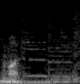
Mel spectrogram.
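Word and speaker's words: một: Ceci est le chiffre 1 écrit en homme, ça se prononce moi.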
